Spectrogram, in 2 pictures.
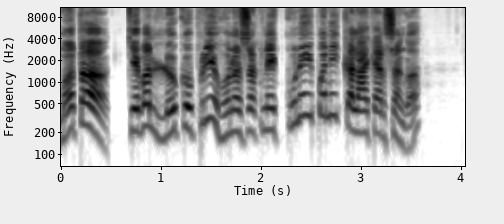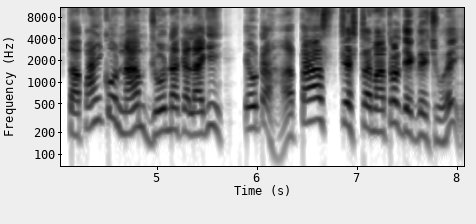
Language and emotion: Nepali, angry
